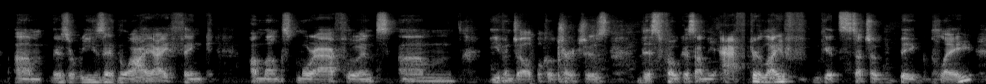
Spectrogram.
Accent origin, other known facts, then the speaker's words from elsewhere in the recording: United States; as an American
